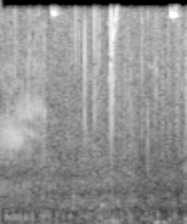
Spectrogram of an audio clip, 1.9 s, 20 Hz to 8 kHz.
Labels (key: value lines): label: biophony, dolphin
recorder: SoundTrap 500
